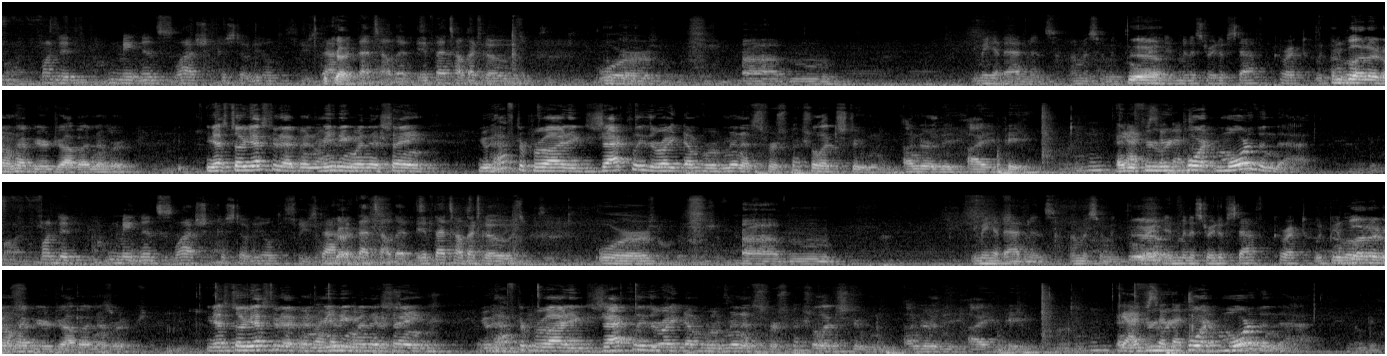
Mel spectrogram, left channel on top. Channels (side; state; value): both; normal; correlation 0.39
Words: funded maintenance slash custodial staff, Okay. if that's how that goes, or, you may have admins, I'm assuming, Yeah. right? Administrative staff, correct? Would be I'm glad I don't have your job, I never. Yes, so yesterday I've been meeting when they're saying, you have to provide exactly the right number of minutes for a special ed student under the IEP. And Yeah, if I've you said that report too. more than that,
